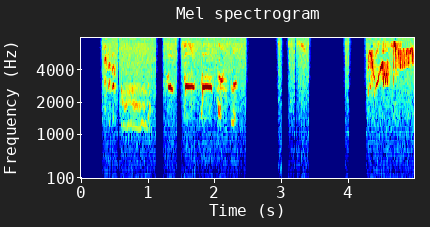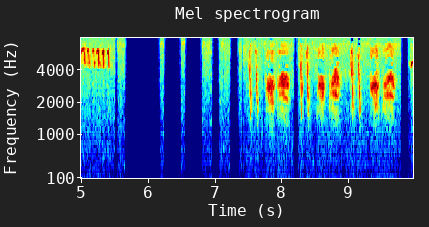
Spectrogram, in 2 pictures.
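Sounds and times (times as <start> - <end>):
thrush singing: 0.3 - 2.4, 4.3 - 5.5, 7.4 - 9.9.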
